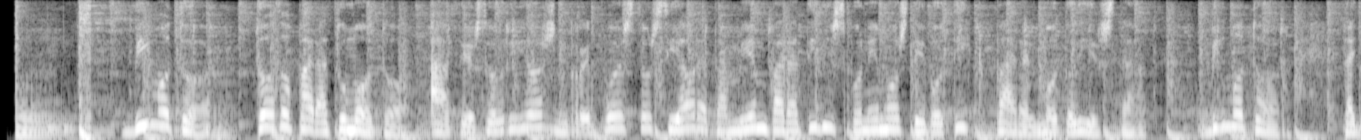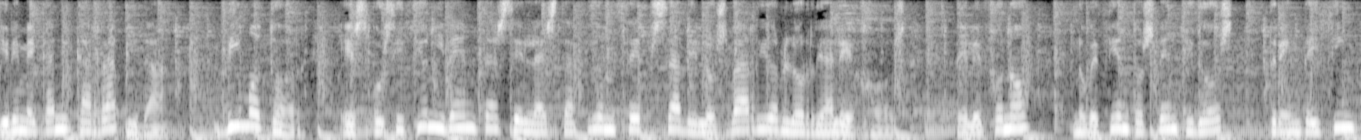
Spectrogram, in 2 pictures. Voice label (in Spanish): castellano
